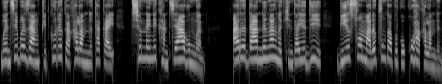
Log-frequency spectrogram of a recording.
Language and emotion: Bodo, angry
